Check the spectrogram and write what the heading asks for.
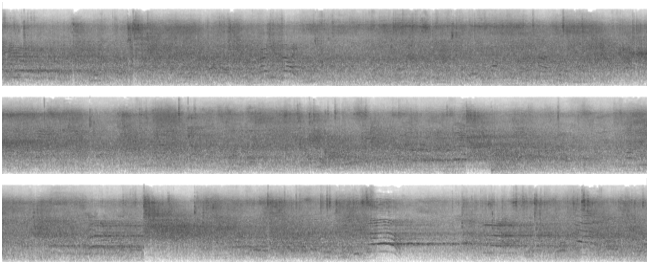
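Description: Live ice hockey play in a rink: skates scraping the ice, sticks and puck knocking, and players shouting to one another.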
